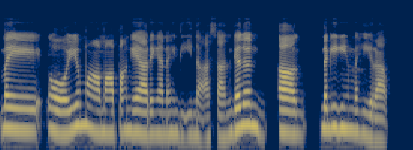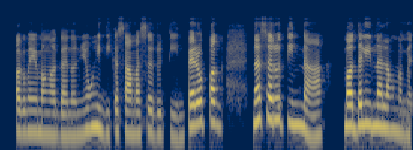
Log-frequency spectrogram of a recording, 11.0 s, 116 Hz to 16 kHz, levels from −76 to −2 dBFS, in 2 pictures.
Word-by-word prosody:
may 225 -1 +1
oo, 215 -3 +1
'yong 255 +4 -1
mga, 235 -5 0
mga 205 0 +1
pangyayari 210 -2 0
nga 200 - -3
na 195 - -8
hindi 190 -2 -12
inaasahan 180 +1 -6
gano'n, 245 -1 +2 0.2
ah, 210 -2 +5 0.3
nagiging 235 0 -1
mahirap 185 -6 -5 0.5
'pag 215 -1 +1
may 210 0 -2
mga 200 -1 -4 0.2
gano'n, 190 0 -8
'yong 225 +3 -4
hindi 220 -4 -4
kasama 205 -1 0
sa 215 - -4
routine. 190 -2 -12
Pero 260 +3 +7
'pag 290 -1 +5 0.4
nasa 305 +3 +5
routine 285 -4 -1
na 190 -3 0 0.3
madali 260 +1 +6
na 255 -1 +2
lang 230 -2 -2
naman 200 -3 -8
215 Hz, 175 wpm, -22 LUFS, 200-245 Hz, 0.5 s, Pero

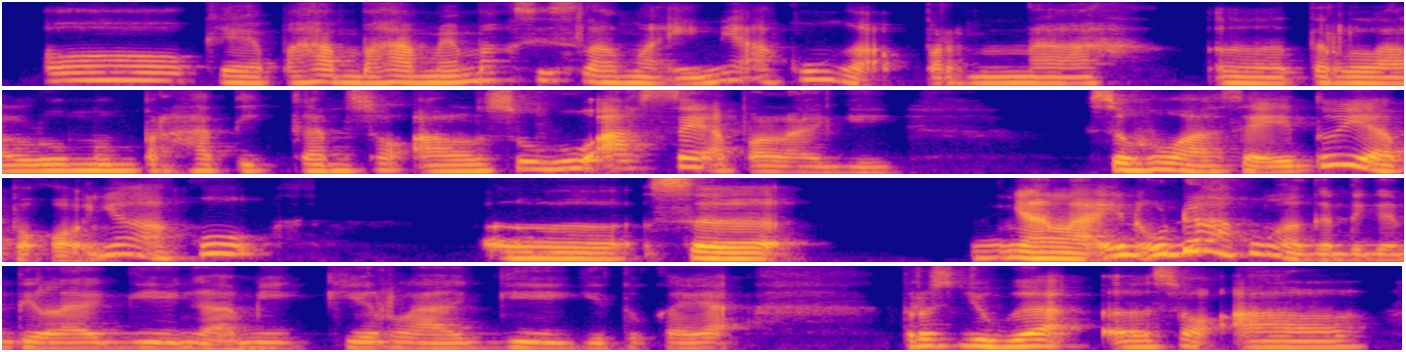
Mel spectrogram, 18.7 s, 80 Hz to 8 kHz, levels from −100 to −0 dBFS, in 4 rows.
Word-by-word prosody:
Oh, 230 +1 -3
oke 220 -5 -9 0.2
paham 180 +2 -2
paham. 170 +1 0
Memang 220 +6 -5
sih, 225 -1 -8
selama 170 -6 -3
ini 155 +8 -6
aku 230 +4 -6
enggak - - -5
pernah, 160 0 -3 0.4
eee, 160 -2 -3
terlalu 160 0 -1
memperhatikan 165 0 -4
soal 165 -2 -2
suhu 210 +5 +1
AC, 225 +4 +4
apalagi. 140 - -4 0.6
Suhu 190 0 +3
AC 150 -3 0 0.2
itu, - - -3
ya 275 - +6
pokoknya 280 0 -1
aku, 295 -1 -1 0.8
eee, 165 -2 +1
se 180 -2 +8 0.9
nyalain 185 +5 +6
udah 330 +8 +6
aku 300 - -1
enggak 145 - 0
ganti-ganti 140 +1 -4
lagi, 140 0 -2
enggak 125 -5 -3
mikir 140 +1 -6
lagi, 135 +1 -4
gitu, 130 +1 -11
kayak 135 +1 -4 0.6
terus 185 +1 +1
juga 180 +1 +4 0.2
soal, 155 0 -2
165 Hz, 130 wpm, -22 LUFS, 150-190 Hz, 0.9 s, se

